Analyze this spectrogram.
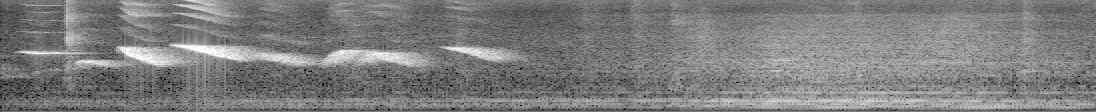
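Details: Green-winged saltator delivering one phrase of five or six loud, rich whistled notes that step downward, followed by a stretch of low rumbling background noise.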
